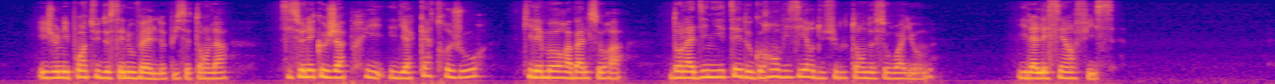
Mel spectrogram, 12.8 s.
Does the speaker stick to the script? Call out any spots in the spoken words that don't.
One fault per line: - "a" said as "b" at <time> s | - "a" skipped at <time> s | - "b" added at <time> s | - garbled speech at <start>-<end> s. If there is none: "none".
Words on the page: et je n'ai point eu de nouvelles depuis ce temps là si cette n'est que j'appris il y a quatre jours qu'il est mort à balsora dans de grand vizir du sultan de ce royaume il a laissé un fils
- "ses" added at 1.1 s
- "cette" said as "ce" at 2.9 s
- "la dignité" added at 6.8 s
